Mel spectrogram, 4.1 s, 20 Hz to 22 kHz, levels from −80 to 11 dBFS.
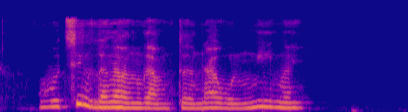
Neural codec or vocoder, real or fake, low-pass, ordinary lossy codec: codec, 24 kHz, 3 kbps, HILCodec; fake; 10.8 kHz; Opus, 24 kbps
